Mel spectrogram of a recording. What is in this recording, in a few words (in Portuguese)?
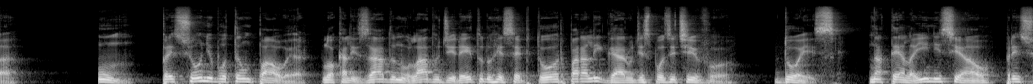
Locução Dolby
